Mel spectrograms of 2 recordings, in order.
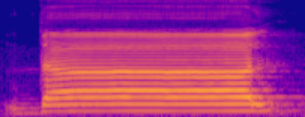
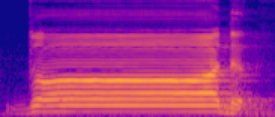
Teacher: دال کو باریک پڑھیں گے، جبکہ ضاد کو حروف مستعلیہ میں سے ہونے کی وجہ سے ضاد کو پر پڑھیں گے، اور جبکہ دال کا مخرج بھی علیحدہ ہے زبان کے نوک اور اوپر کے دانتوں کی جڑ سے، جبکہ ضاد جو ہے یہ زبان کی کروٹ اور اوپر کی داڑھوں کی جڑ سے ادا ہوتا ہے۔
